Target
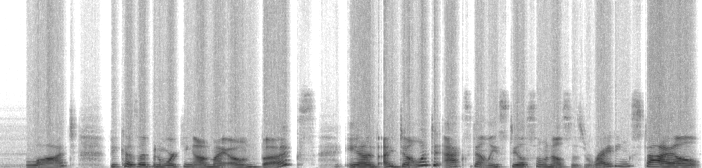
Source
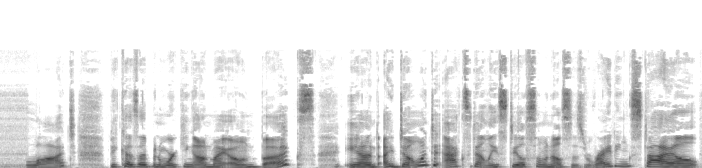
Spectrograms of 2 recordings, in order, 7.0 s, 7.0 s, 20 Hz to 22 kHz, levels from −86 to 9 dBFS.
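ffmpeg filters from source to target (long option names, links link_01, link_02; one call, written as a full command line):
ffmpeg -i in.wav -filter_complex "[0:a]lowpass=frequency=5700:width=0.5412,lowpass=frequency=5700:width=1.3066,lowshelf=frequency=120:gain=-8,asplit=2[link_01][link_02];[link_02]aeval=exprs='sgn(val(0))*max(abs(val(0))-0.00596,0)':channel_layout=same,volume=-4dB[link_03];[link_01][link_03]amix=inputs=2:normalize=0,acrusher=bits=5:mode=log:mix=0:aa=0.000001,asplit=2[link_04][link_05];[link_05]adelay=29,volume=-12dB[link_06];[link_04][link_06]amix=inputs=2:normalize=0" out.wav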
